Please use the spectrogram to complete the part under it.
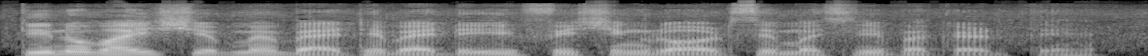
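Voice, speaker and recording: Male narrator for animated family tales, low register, scripted storytelling delivery. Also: fast talker.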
